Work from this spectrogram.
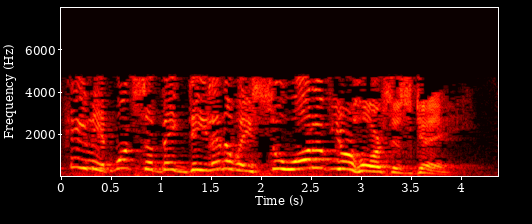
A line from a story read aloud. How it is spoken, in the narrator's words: he shouted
